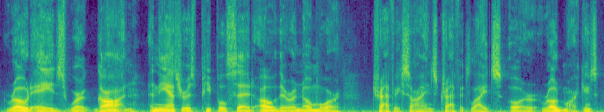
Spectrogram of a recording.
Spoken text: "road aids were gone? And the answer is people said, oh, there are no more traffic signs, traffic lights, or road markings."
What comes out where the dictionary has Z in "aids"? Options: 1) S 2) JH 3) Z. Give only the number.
3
